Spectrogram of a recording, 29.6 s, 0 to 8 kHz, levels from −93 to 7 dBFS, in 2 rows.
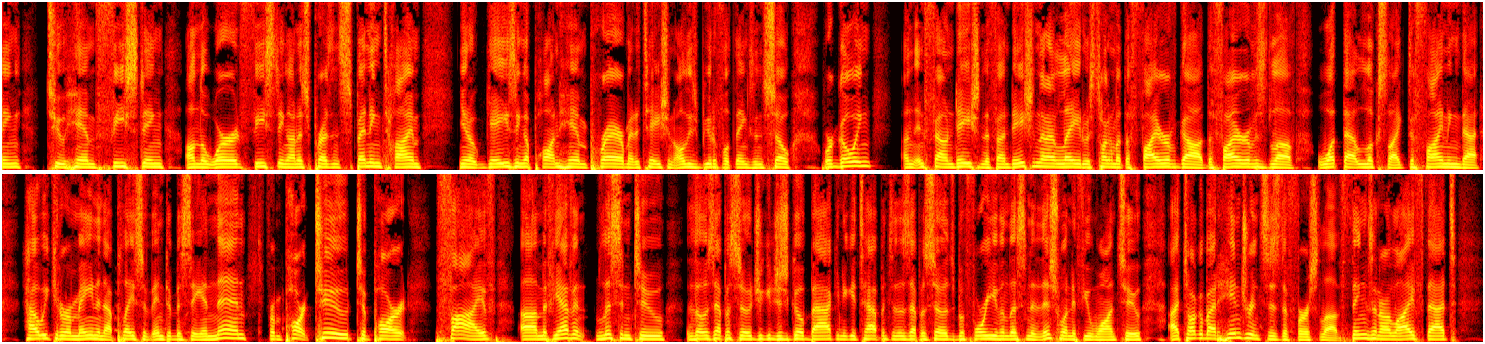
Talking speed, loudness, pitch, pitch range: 230 wpm, -15 LUFS, 155 Hz, 145-160 Hz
